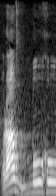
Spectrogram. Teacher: hu tu panjang, dua harakat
